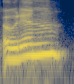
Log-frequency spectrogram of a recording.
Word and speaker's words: Odden: So, first of all, just FYI, my last name is pronounced Odin, kind of like the like the Norse god who ripped an eyeball out of his head in exchange for power.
